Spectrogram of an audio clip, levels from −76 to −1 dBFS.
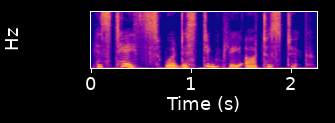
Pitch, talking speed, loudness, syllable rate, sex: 220 Hz, 130 wpm, -18 LUFS, 5.2 syllables/s, female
